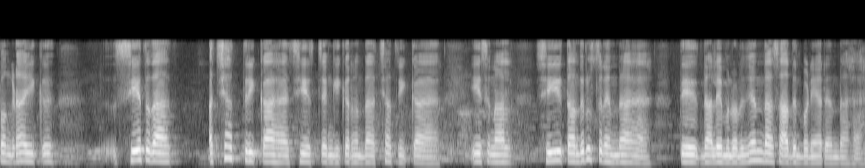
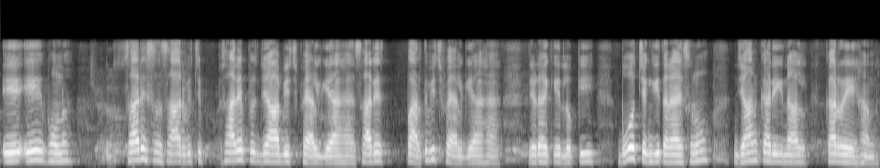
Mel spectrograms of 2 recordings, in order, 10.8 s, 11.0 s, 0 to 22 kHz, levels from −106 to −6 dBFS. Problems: continuous background conversations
